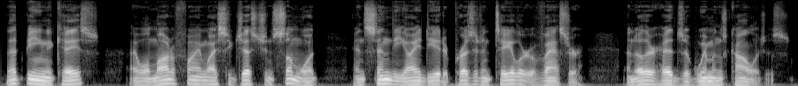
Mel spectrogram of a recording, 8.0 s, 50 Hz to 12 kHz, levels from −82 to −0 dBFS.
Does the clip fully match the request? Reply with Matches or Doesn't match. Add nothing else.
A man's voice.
Matches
